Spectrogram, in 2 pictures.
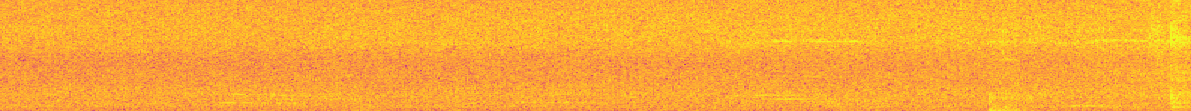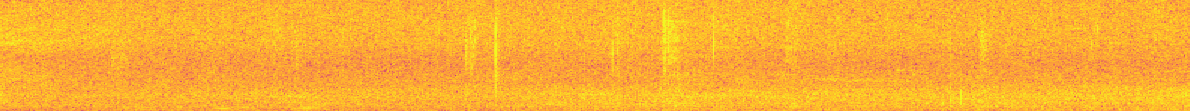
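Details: Steady rushing background noise with a couple of dull thumps and faint ticks, but no clear animal voice.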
